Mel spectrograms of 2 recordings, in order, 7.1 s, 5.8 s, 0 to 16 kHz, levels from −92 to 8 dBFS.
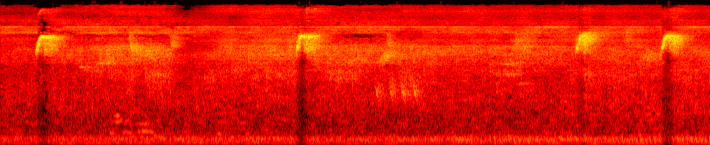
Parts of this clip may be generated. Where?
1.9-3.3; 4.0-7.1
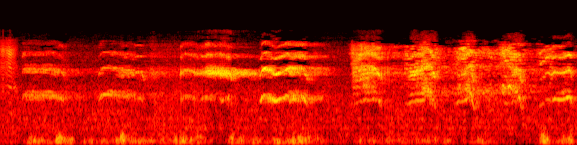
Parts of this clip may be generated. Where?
1.5-2.3; 3.1-3.9

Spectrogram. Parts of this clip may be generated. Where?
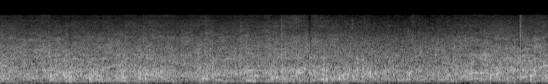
0.0-3.4; 4.6-5.5

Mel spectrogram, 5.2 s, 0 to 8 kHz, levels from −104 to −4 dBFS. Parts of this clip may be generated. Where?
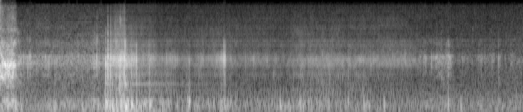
1.1-4.2

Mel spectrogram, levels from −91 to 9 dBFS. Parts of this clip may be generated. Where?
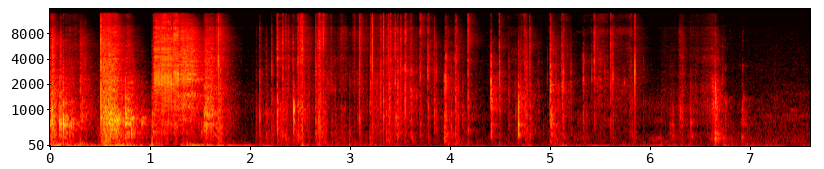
1.6-3.7; 5.8-6.7

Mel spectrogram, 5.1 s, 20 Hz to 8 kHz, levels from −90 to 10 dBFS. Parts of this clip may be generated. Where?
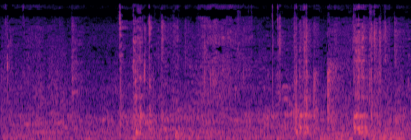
0.8-2.7; 3.1-3.7

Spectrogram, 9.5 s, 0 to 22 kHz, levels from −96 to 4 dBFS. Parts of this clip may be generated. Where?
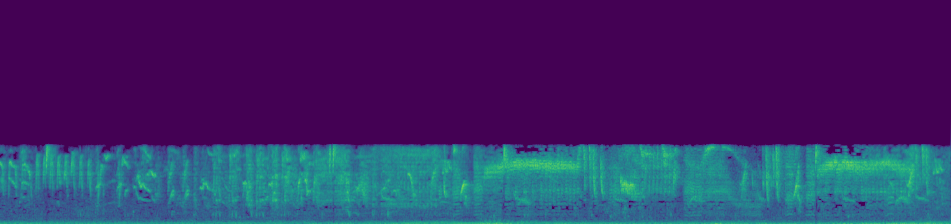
0.0-5.0; 8.7-9.5

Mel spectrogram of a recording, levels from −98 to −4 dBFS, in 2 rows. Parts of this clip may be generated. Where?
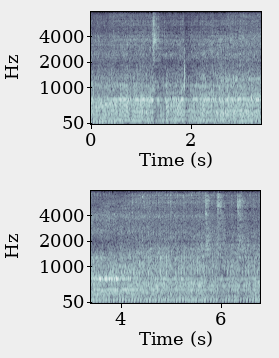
0.5-2.7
